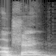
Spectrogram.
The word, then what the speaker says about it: Akshay: I said my name's Akshay. It's pronounced Akshay, but don't worry about it.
